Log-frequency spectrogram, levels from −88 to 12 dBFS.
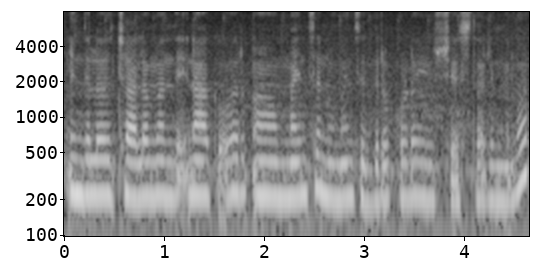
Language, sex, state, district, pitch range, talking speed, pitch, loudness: Telugu, female, Andhra Pradesh, Guntur, 200-215 Hz, 155 wpm, 210 Hz, -14 LUFS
